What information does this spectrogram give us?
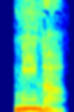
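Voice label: "Nina", German; maedchennamen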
